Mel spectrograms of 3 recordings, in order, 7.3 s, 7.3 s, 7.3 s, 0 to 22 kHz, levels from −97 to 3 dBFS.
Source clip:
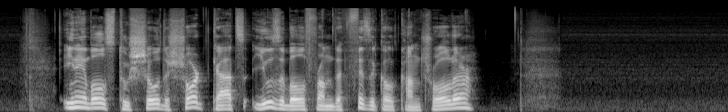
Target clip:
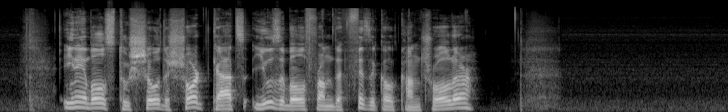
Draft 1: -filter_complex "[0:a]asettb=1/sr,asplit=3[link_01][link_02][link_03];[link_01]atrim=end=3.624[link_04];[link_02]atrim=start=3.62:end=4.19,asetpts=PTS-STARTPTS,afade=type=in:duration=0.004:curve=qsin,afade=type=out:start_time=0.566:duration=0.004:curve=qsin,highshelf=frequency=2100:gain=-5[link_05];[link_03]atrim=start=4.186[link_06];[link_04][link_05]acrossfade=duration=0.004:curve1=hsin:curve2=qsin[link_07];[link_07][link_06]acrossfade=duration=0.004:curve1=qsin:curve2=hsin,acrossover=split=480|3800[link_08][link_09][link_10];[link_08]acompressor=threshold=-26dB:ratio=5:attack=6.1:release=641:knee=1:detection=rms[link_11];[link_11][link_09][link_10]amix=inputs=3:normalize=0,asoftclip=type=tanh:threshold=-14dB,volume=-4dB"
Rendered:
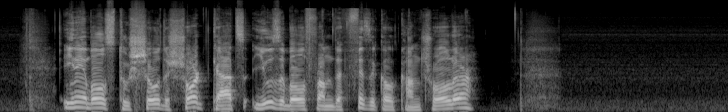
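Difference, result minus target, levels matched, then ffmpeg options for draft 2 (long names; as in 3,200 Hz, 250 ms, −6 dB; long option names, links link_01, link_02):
soft clipping: distortion +10 dB
-filter_complex "[0:a]asettb=1/sr,asplit=3[link_01][link_02][link_03];[link_01]atrim=end=3.624[link_04];[link_02]atrim=start=3.62:end=4.19,asetpts=PTS-STARTPTS,afade=type=in:duration=0.004:curve=qsin,afade=type=out:start_time=0.566:duration=0.004:curve=qsin,highshelf=frequency=2100:gain=-5[link_05];[link_03]atrim=start=4.186[link_06];[link_04][link_05]acrossfade=duration=0.004:curve1=hsin:curve2=qsin[link_07];[link_07][link_06]acrossfade=duration=0.004:curve1=qsin:curve2=hsin,acrossover=split=480|3800[link_08][link_09][link_10];[link_08]acompressor=threshold=-26dB:ratio=5:attack=6.1:release=641:knee=1:detection=rms[link_11];[link_11][link_09][link_10]amix=inputs=3:normalize=0,asoftclip=type=tanh:threshold=-7dB,volume=-4dB"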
